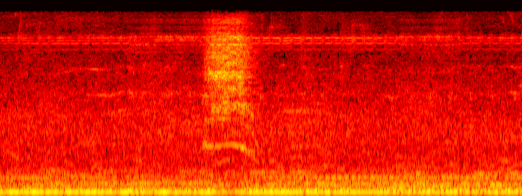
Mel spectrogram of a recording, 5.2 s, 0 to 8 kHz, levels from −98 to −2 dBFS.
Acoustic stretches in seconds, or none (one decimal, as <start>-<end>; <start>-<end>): 0.0-1.3; 2.2-4.0; 4.6-5.2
